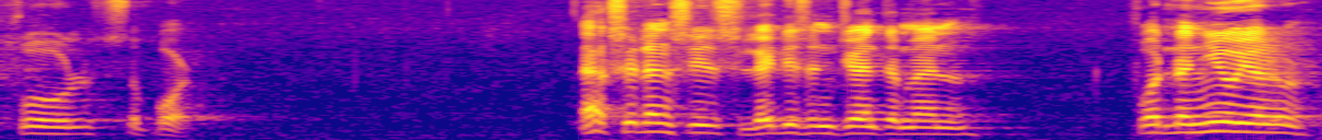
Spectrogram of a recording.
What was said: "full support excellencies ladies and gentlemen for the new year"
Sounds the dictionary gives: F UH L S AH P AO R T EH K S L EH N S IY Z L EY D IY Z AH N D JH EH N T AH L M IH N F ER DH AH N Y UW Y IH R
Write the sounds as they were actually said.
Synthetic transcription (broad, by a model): F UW L S AH P AO R T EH K S L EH N S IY S L EY D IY S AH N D JH EH N T AH L M IH N F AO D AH N Y UW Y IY R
